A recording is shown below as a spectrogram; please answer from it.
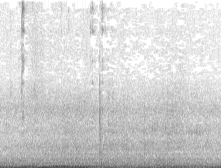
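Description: A low, steady motor-like hum with light metallic clinks about a quarter second in and again about a second in, as a steel bowl tips vegetables into an aluminium cooking pot and touches the ladle.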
